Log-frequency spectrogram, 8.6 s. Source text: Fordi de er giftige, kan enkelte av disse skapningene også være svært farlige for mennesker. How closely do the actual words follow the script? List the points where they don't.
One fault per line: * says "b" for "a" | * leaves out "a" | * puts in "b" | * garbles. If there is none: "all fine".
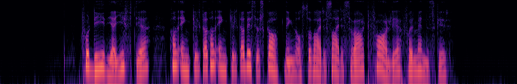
* puts in "kan enkelte"
* puts in "være"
